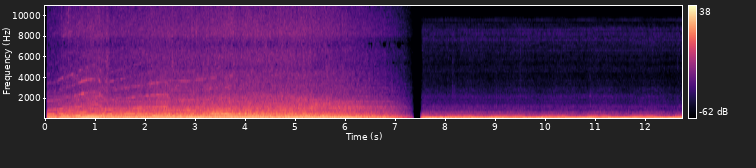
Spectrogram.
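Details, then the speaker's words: Mitsubishi Evo 8, warmed up, idling at 1500–2000 rpm even with the idle adjustment screw turned down, and lowering it brings an idle surge: engine revs, then holds a fast idle that slowly rises and falls. "as you can tell the car is kind of warmed up right now already but it wants title at 1500 to 2000 RPMs I've actually turned down the adjustment screw to lower it but what also happens is I start getting an idle surge"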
